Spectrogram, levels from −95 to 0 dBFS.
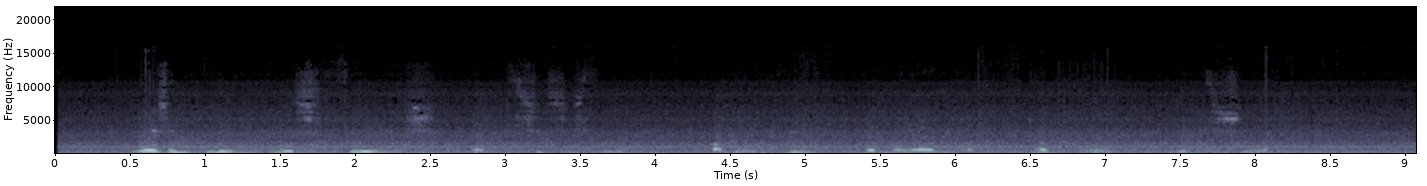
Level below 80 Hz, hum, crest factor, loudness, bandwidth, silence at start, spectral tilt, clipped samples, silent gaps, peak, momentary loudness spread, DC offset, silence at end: -68 dBFS; none; 24 dB; -43 LUFS; 14 kHz; 0 s; -6 dB/octave; under 0.1%; none; -18 dBFS; 11 LU; under 0.1%; 0 s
